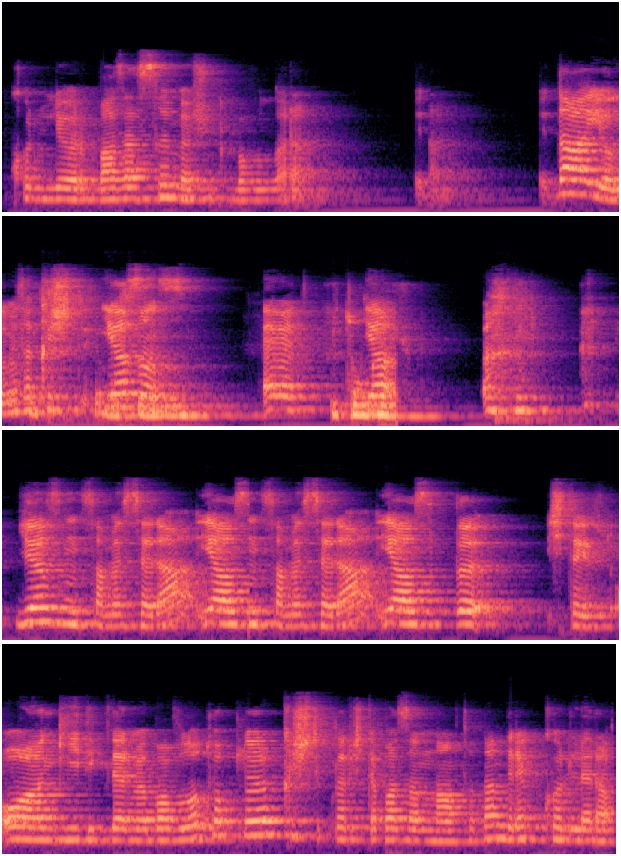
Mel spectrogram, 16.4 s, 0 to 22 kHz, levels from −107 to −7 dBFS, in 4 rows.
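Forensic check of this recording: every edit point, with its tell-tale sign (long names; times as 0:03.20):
0:02.85: the same again, the last 0.83 s
0:06.74: cut off before it has died away
0:09.87: the same again, the last 1.2 s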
